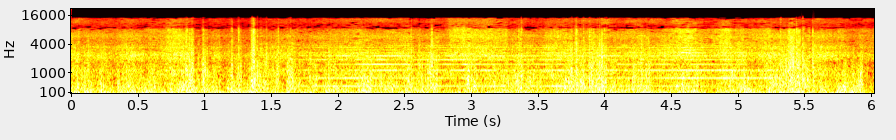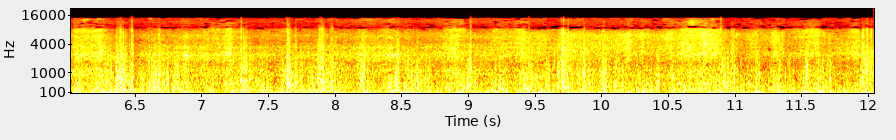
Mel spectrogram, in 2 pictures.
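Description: Wind buffeting the microphone over the steady running noise of a train at speed, heard from its open doorway. About two seconds in, a steady pitched tone is held for about three seconds.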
